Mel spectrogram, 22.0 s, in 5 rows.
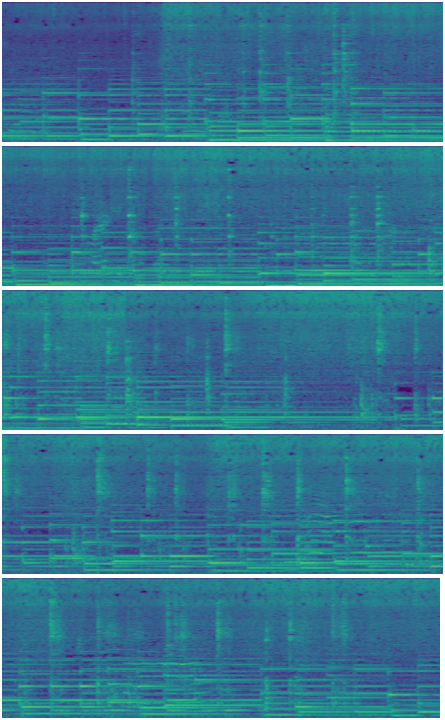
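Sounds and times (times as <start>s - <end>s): garlic sizzling in hot oil: 0.0s - 22.0s
piano background music: 0.0s - 22.0s
metal spatula scraping a wok: 5.2s - 21.4s.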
